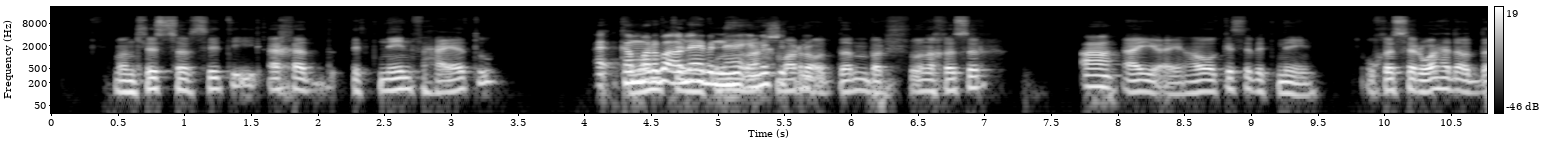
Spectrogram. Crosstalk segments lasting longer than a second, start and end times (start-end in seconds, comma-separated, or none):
4.3-5.8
